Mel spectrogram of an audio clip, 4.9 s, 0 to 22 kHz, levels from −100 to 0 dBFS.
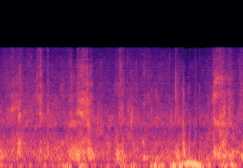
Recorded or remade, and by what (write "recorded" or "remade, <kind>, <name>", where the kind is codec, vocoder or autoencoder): remade, vocoder, Vocos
